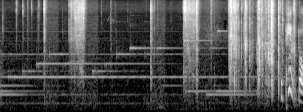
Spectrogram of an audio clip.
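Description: Plastic wrapping on an L.O.L. Surprise ball crinkling and tearing in short bursts as it is peeled off, more often toward the end. Background music of long held notes plays underneath.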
